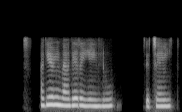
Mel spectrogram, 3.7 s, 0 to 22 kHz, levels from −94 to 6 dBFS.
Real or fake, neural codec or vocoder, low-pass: fake; codec, 16 kHz, 0.5 kbps, FreqCodec, larger model; 5.4 kHz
